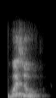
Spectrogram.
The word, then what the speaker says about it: oiseau: qui se prononce normalement le O ne se prononce pas o le i ne se prononce pas i le ce se prononce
